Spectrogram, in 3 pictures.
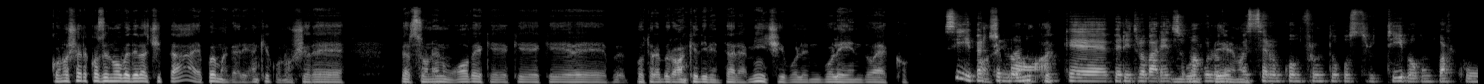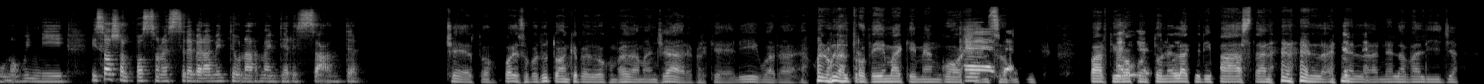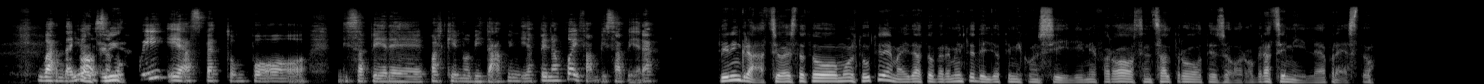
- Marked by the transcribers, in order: other background noise; laughing while speaking: "quello"; unintelligible speech; chuckle; tapping
- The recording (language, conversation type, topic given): Italian, advice, Trasferimento in una nuova città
